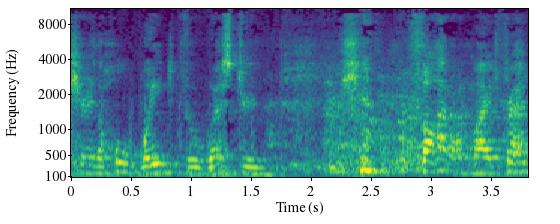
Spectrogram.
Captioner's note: laughing; laughs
